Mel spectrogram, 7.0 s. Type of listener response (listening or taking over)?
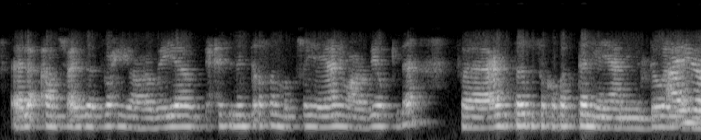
taking over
